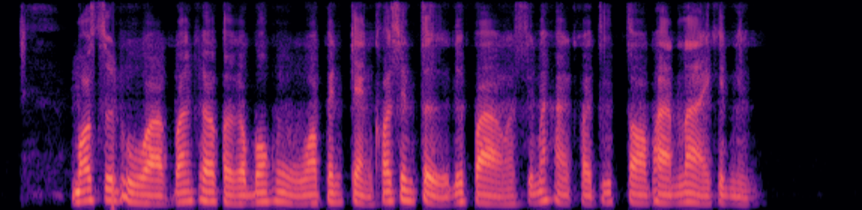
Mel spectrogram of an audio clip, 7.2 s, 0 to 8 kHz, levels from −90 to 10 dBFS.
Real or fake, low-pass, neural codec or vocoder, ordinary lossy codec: real; none; none; none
